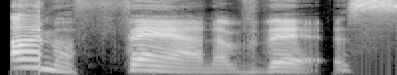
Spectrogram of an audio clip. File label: female blood elf trigger fan of knives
